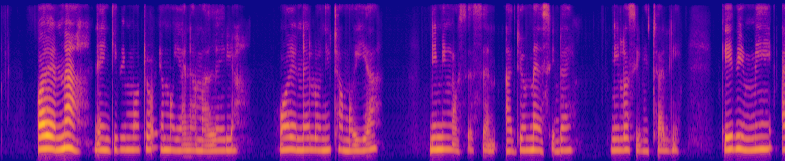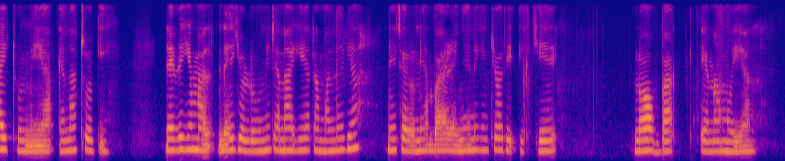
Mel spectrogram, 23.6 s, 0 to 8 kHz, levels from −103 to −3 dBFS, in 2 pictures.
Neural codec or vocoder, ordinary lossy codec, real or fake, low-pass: codec, 16 kHz, 4 kbps, X-Codec, HuBERT features, trained on general audio; none; fake; 7.2 kHz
